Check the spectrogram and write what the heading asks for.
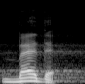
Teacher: Karena kenapa dal itu kayak mantul? Karena dia juga memiliki sifat yang namanya qalqalah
